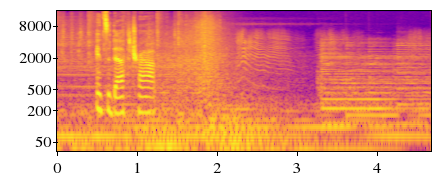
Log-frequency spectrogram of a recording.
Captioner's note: flies buzzing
